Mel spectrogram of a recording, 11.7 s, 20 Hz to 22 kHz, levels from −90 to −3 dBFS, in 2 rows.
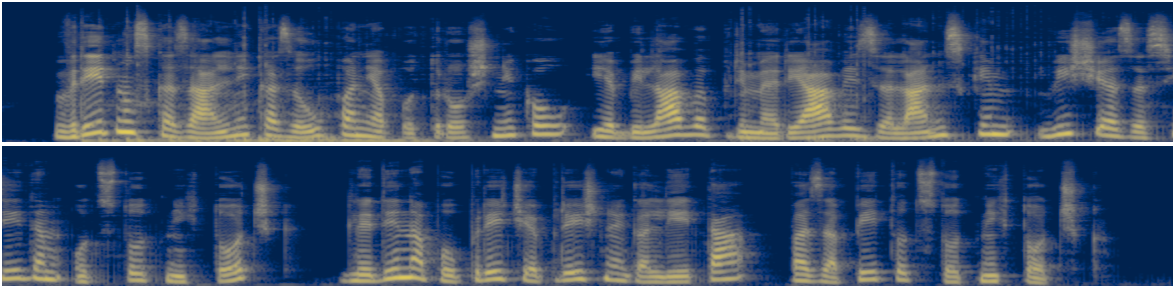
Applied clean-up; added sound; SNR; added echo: classical method log-MMSE.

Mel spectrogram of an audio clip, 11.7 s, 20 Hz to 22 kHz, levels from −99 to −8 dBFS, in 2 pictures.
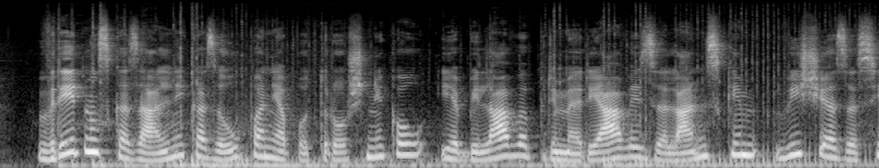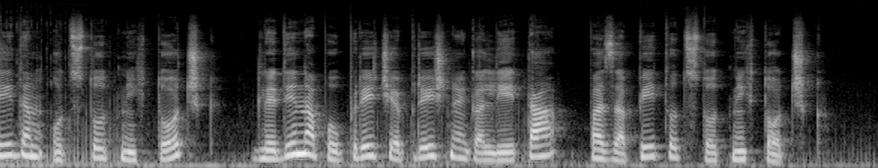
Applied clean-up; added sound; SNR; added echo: none; Motorcycle; 14 dB; none.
